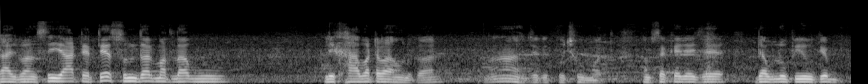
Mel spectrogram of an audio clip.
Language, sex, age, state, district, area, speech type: Maithili, male, 45-60, Bihar, Sitamarhi, rural, spontaneous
